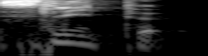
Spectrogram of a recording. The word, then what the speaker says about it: slip: Because basically underwear in French, they pronounce it slip. If I say my boxer shorts, I'd say mon slip. Mon slip, il est noir. My boxer shorts are black. Mon slip, which obviously sounds like sleep.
